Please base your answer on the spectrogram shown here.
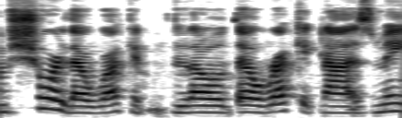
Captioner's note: blubber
